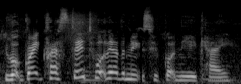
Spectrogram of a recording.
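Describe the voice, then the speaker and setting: A woman's voice: on the high side, lively intonation, very fast, crowd noise. A woman teaching casually, asking learners questions and confirming their answers. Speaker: instructor quizzing learners.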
